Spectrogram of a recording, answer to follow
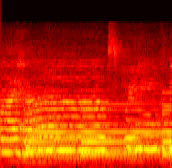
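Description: A woman singing a slow jazz ballad with keyboard accompaniment; her voice glides between notes near the start over sustained chords.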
